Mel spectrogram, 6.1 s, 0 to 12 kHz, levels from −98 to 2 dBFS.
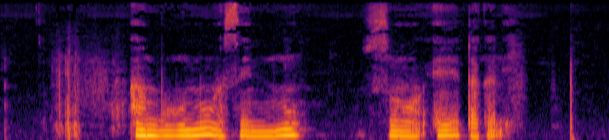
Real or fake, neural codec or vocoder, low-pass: fake; vocoder, 44.1 kHz, 128 mel bands every 256 samples, BigVGAN v2; 10.8 kHz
